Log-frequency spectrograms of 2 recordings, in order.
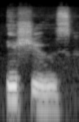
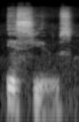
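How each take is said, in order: First: It is said in an American accent. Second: It is said in a British accent. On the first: The speaker calls it wrong. "the way the Americans say it" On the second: The speaker calls it right. "I should say it in the British"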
